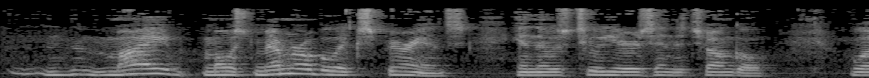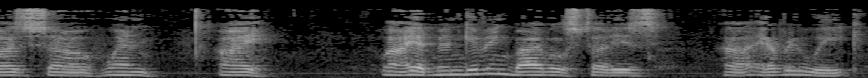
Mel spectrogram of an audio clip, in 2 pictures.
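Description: A man's voice: fairly high pitch, warm tone, low-quality recording. An older man, a retired missionary, telling rambling anecdotes in an interview and chuckling as he goes. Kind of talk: storytelling interview.

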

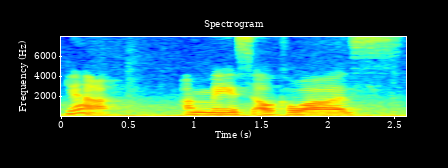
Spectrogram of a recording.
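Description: A woman in her thirties from Iraq, a physician speaking as a podcast guest. She talks in a relaxed, reflective way, with many "um" and "like" fillers. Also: medium pitch, slow, a little hiss or hum. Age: 30s. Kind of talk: casual conversational interview.

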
